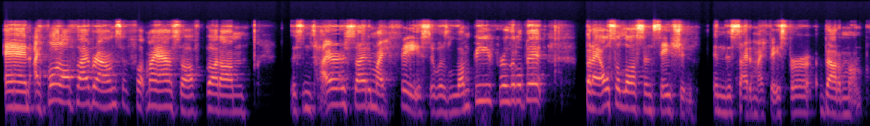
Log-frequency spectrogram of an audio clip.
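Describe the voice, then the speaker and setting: A woman's voice: mid-range voice, moderate pace, a bit bright, low-quality recording. Chatty candid young woman. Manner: chatty and candid, laughs often, says "like" a lot. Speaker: interview guest, MMA fighter. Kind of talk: casual video interview.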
